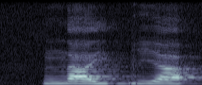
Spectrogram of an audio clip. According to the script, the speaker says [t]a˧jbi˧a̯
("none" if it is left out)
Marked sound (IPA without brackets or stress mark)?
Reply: n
